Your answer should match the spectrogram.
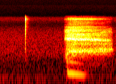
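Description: A woman's sigh of exasperation: a breathy, lightly voiced exhale lasting about a second, starting a little over a second in. A faint click comes before it.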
